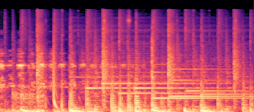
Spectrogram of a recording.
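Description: A dense chorus of frogs and toads croaking, with overlapping bursts and rasping calls in quick, irregular succession, fairly loud, and no one speaking.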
